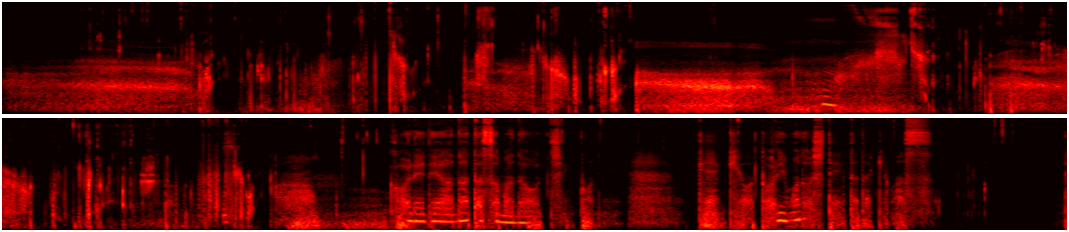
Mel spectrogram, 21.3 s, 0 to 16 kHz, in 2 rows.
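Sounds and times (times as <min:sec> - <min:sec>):
breathy noise: 0:00.0 - 0:02.0, 0:06.4 - 0:08.5, 0:09.8 - 0:10.8, 0:13.4 - 0:14.6, 0:16.6 - 0:17.6
wet ear licking with smacks, slurps and tongue clicks: 0:00.8 - 0:06.4, 0:08.5 - 0:14.4
speech: 0:14.8 - 0:16.3, 0:18.4 - 0:18.9.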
